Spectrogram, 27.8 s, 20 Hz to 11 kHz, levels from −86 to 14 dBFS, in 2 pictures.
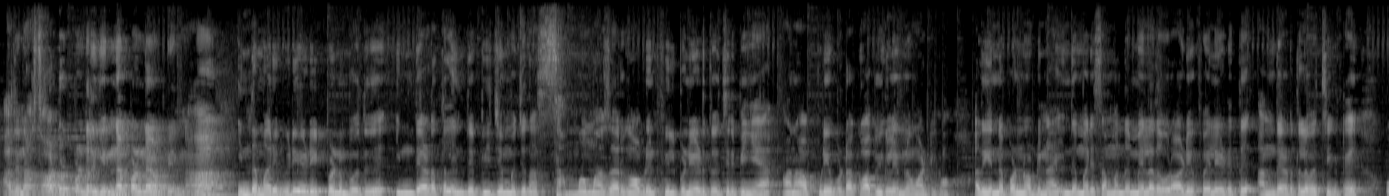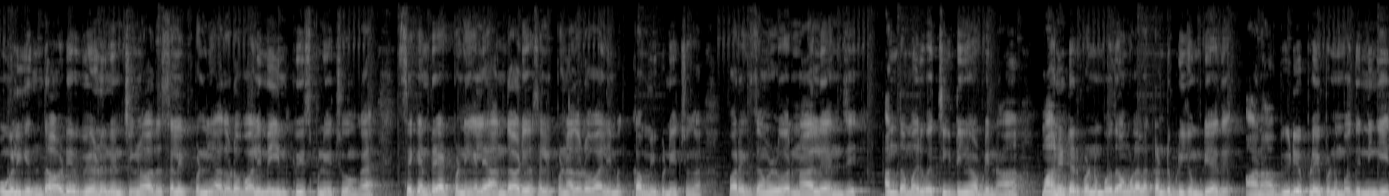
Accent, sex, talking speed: native, male, 195 wpm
